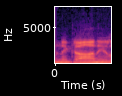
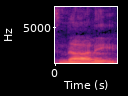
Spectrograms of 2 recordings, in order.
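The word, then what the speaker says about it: Ngani: It's Nani. Thanks. Pronounce his first name Nani Lamapi. I don't understand how with the G in it, but silent. The G is silent.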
